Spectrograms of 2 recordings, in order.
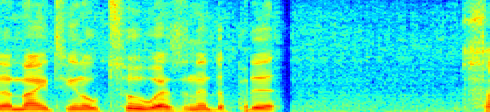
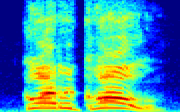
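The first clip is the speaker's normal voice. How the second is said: louder angry dare; 14 semitones higher, 4 dB louder, faster than usual. Real, not acted. Man shouting a dare after the retreating woman, louder. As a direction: repeat the dare, louder and higher.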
